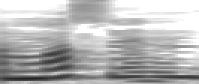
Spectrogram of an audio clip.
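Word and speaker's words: mustn't: فلازم تعملها طيب هنا ماسن التي بتكون سايلنت في النطق هنا لو قلناها فلكن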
